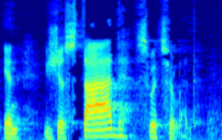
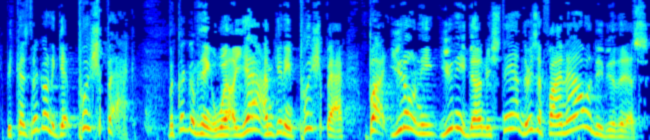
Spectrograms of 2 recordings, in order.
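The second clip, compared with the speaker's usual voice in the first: raised, higher preaching voice, building; urgent, louder sermon delivery; 8 semitones higher, 5 dB louder than usual. Acted. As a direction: preach it out with fervour. Preaching to the congregation.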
